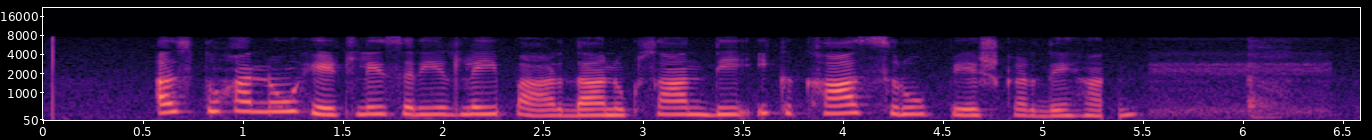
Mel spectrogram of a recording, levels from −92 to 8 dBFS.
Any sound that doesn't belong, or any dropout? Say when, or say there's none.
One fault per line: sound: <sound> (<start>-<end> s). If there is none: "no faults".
sound: dropout (5.3-5.4 s)
sound: cough (6.0-6.3 s)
